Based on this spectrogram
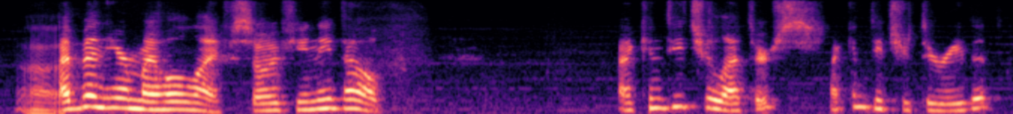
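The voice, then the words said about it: Character speaking with a foreign accent. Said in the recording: “It's my native language, if you can't tell by my accent.”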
